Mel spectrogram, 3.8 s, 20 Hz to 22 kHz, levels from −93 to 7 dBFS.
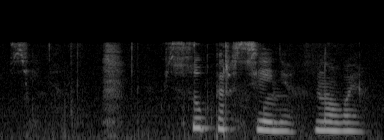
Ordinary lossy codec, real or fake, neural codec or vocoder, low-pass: none; real; none; 7.2 kHz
